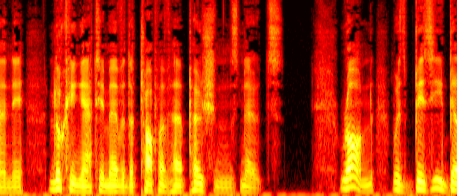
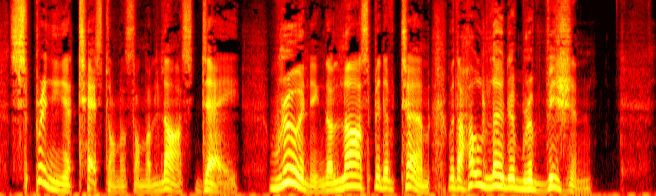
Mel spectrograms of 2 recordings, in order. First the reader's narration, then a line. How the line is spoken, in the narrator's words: Ron said bitterly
